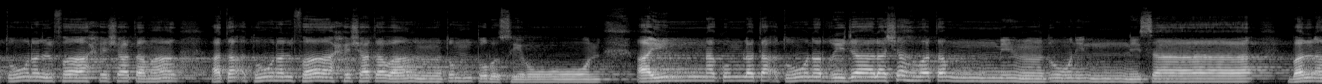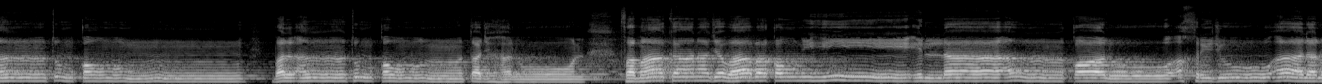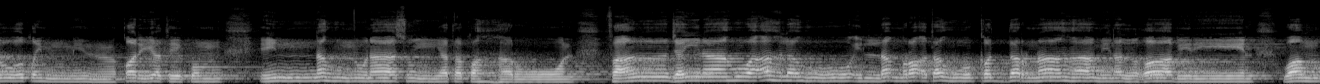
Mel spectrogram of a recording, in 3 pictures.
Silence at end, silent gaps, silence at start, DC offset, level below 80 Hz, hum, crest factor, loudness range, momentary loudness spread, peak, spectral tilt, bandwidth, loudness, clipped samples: 0 s; none; 0 s; under 0.1%; -66 dBFS; none; 18 dB; 4 LU; 8 LU; 0 dBFS; -6.5 dB/octave; 13.5 kHz; -20 LUFS; under 0.1%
